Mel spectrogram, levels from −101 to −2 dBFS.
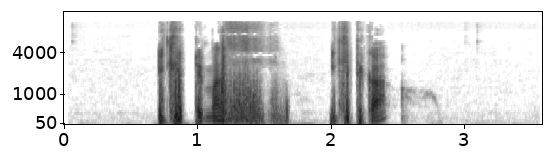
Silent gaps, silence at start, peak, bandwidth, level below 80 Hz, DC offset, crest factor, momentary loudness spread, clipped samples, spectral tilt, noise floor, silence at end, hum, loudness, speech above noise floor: none; 0.7 s; -2 dBFS; 11.5 kHz; -42 dBFS; under 0.1%; 22 dB; 15 LU; under 0.1%; -5.5 dB/octave; -78 dBFS; 1.15 s; none; -21 LUFS; 57 dB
